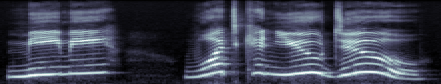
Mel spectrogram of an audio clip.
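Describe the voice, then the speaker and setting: A woman's voice: very high voice, animated, very slow, bright, forceful tone, pitched above the performer's own voice, full character voice. A woman voicing a proud, grumpy male lion who rules the jungle, grumbling and exclaiming in a children's storybook. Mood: doubtful.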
